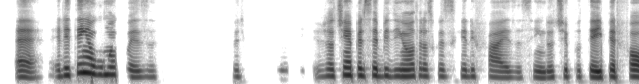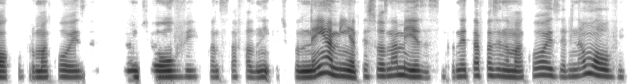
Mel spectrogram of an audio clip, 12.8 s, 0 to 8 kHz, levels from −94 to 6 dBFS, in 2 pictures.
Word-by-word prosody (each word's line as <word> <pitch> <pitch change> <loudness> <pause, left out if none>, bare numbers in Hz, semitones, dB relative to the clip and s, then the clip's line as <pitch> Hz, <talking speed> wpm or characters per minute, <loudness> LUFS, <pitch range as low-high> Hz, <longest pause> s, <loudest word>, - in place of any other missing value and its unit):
É, 165 -2 0
ele 200 +5 +1
tem 295 +4 +8
alguma 235 -2 +5
coisa, 175 -2 -6 0.8
porque 185 0 -15 0.7
eu 180 - -18
já 200 0 -1
tinha 225 +3 +4
percebido 205 -2 +1
em 190 - +3
outras 195 0 0
coisas 185 -1 -10
que - - -15
ele 190 0 -5
faz, 165 -3 -5
assim, 160 +1 -5
do 165 - -2
tipo 180 0 -8
ter 175 - +4
hiperfoco 175 0 +2
para 165 - -17
uma 170 0 0
coisa, 175 -1 -4 0.4
não 175 0 0
te - - -19
ouve 175 +1 +1
quando 175 0 -13
você - - -29
tá 180 - -16
falando. 175 0 -5
Tipo, 175 - -16
nem 180 +12 +4
a 255 - +5
mim, 195 -4 +3
a - - +3
pessoas 190 +2 -6
na 215 +2 -3
mesa 180 -6 +2
assim. 175 +2 -25
Quando 175 +2 -15
ele 190 - -2
está 210 +2 -6
fazendo 200 -2 -4
uma 170 -1 0
coisa, 210 -2 -4
ele 185 - -11
não 240 +6 -3
ouve. 185 -5 0
185 Hz, 230 wpm, -20 LUFS, 175-200 Hz, 0.8 s, tem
